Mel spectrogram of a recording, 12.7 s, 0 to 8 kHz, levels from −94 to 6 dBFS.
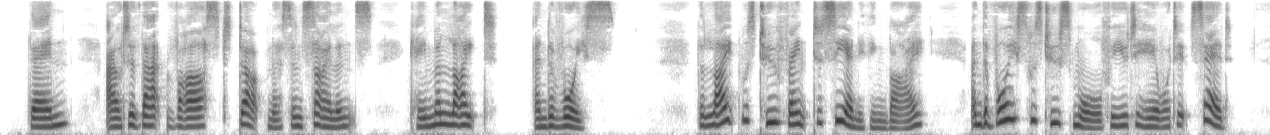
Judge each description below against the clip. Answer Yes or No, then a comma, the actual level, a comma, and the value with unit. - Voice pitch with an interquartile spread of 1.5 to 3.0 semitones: No, average, 4.6 semitones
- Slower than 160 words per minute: No, average, 170 wpm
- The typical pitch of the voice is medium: No, high, 210 Hz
